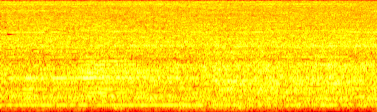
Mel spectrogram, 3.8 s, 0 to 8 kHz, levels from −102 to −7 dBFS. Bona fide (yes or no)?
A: yes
